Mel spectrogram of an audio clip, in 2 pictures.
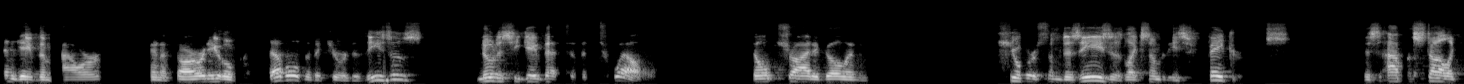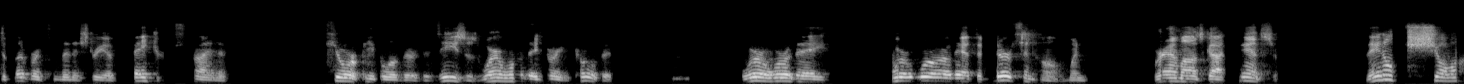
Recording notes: Sermon delivered at Pilgrim Baptist Church on Thursday, August 18, 2022 at 6:15 pm. Jere Whitson Rd.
